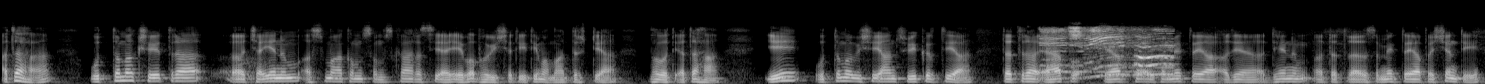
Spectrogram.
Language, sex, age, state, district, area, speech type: Sanskrit, male, 45-60, Karnataka, Uttara Kannada, urban, spontaneous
